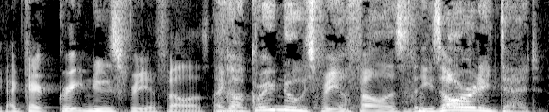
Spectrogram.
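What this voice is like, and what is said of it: Older Michael Corleone impression. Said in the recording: “my Michael Corleone impression ... It's more an older Michael Corleone.”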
